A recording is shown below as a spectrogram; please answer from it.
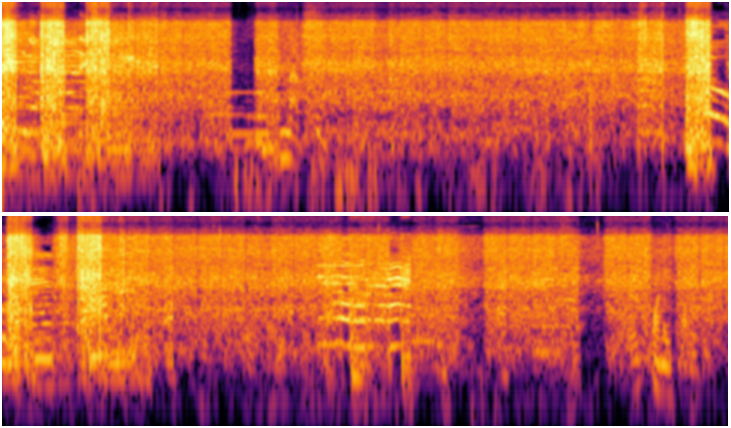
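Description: S-Box spirit box scanner sweeping through radio stations: a continuous hiss of static broken by short loud bursts and brief chopped-up snatches of radio voices.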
